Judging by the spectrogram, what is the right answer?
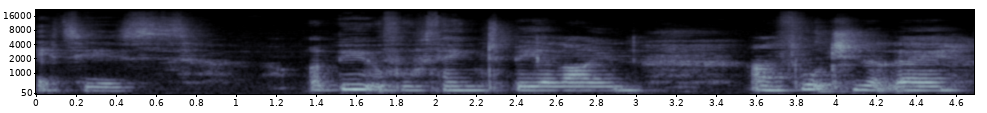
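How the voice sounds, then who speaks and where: A woman with a British accent speaks at a moderate pace with monotone, flat intonation over noticeable background noise. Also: medium pitch for a woman. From United Kingdom. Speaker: vlogger. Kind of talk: casual talk to camera.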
